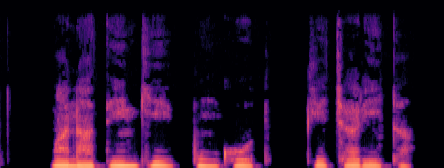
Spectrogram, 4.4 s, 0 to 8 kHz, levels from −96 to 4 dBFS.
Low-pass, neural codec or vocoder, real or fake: 7.2 kHz; none; real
